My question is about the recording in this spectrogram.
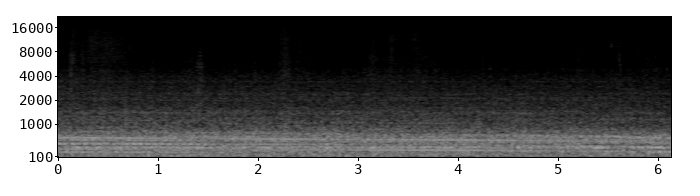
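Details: Mercedes W163: a steady, fairly high whine sits over the engine noise at an even pitch; its source is unclear.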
